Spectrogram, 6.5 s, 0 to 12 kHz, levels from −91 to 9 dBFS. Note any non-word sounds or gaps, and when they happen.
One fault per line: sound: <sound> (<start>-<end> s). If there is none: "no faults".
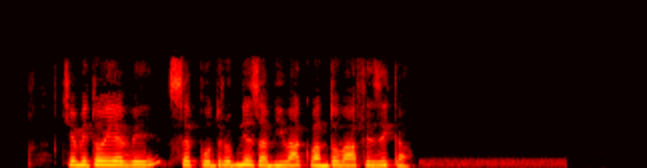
no faults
